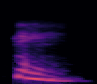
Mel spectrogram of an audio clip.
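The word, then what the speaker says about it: thumb: Now in letter C, we have soon, super, tum. Oh, look at this. The B is silent. So we say tum, like tum, tum, tum, right?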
